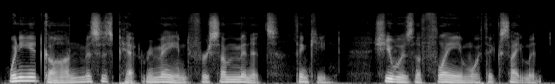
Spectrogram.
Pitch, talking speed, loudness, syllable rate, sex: 105 Hz, 175 wpm, -19 LUFS, 5.5 syllables/s, male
